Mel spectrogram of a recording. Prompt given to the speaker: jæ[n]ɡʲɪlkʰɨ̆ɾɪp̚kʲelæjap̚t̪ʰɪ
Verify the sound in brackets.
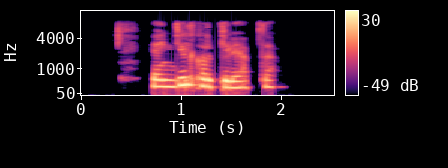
incorrect: ŋ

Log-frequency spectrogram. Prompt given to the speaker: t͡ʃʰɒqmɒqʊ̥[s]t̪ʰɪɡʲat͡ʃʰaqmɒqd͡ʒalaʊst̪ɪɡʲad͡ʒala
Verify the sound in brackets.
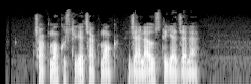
correct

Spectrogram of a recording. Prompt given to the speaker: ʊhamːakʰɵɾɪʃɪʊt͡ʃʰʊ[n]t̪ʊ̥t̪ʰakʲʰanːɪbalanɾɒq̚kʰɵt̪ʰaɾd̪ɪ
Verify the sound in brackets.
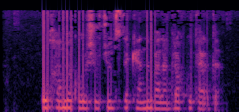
correct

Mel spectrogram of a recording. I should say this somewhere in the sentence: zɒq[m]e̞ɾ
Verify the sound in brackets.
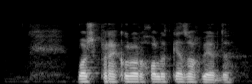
incorrect: b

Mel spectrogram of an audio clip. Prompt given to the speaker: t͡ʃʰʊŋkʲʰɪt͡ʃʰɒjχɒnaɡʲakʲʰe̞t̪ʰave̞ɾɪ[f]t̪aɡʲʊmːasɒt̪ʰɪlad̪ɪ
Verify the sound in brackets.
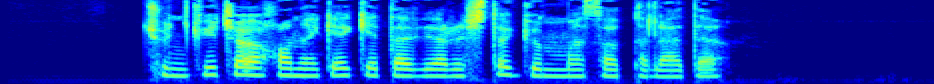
incorrect: ʃ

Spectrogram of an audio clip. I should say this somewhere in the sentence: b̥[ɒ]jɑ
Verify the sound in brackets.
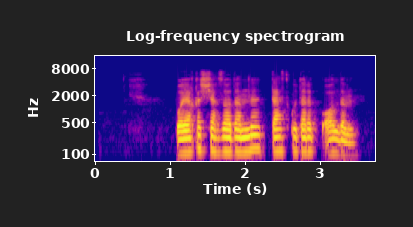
correct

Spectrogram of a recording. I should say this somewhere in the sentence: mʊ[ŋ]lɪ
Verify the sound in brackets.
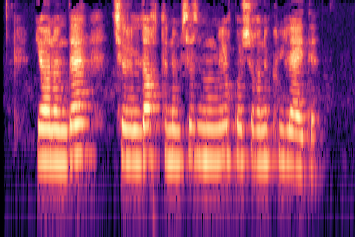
correct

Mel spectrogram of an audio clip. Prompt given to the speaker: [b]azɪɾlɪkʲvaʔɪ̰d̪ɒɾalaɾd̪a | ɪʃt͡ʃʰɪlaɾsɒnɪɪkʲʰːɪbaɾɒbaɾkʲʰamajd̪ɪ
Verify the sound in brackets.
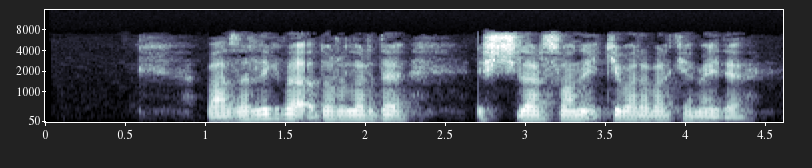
incorrect: v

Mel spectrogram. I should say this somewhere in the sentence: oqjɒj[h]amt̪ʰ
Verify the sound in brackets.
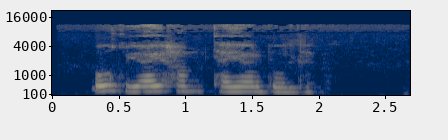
correct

